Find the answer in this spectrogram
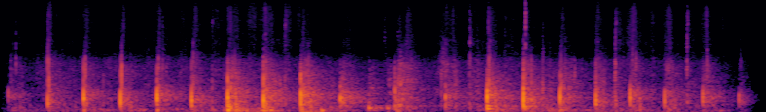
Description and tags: Steps Parquet And Concrete
And, Concrete, Parquet, Slow, Sneaker, Steps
